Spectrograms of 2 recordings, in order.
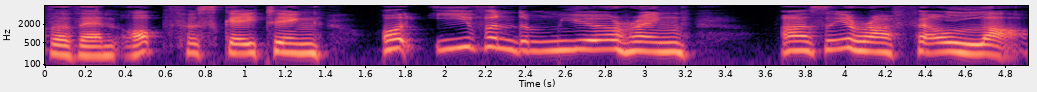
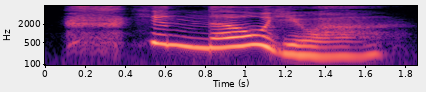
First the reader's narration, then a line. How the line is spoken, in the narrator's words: murmurs, at a tone where he knows Crowley will hear him, but he also knows Crowley can pretend not to hear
